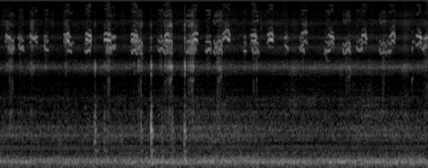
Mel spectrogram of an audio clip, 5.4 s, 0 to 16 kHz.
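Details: Six Eurasian blue tit chicks in a nest box on 22 May 2019, a couple flapping their wings; quick, thin, high-pitched cheeps in uneven runs with occasional soft clicks and a low hum.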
